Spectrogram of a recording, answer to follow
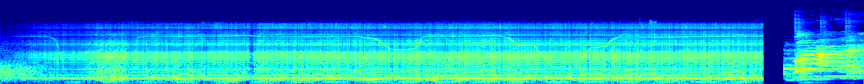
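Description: Electronic glitch sound effect: a steady electrical hum and buzz with a pulsing low tone, while a high whistling tone drops and climbs back up several times. It cuts off suddenly just before the end.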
